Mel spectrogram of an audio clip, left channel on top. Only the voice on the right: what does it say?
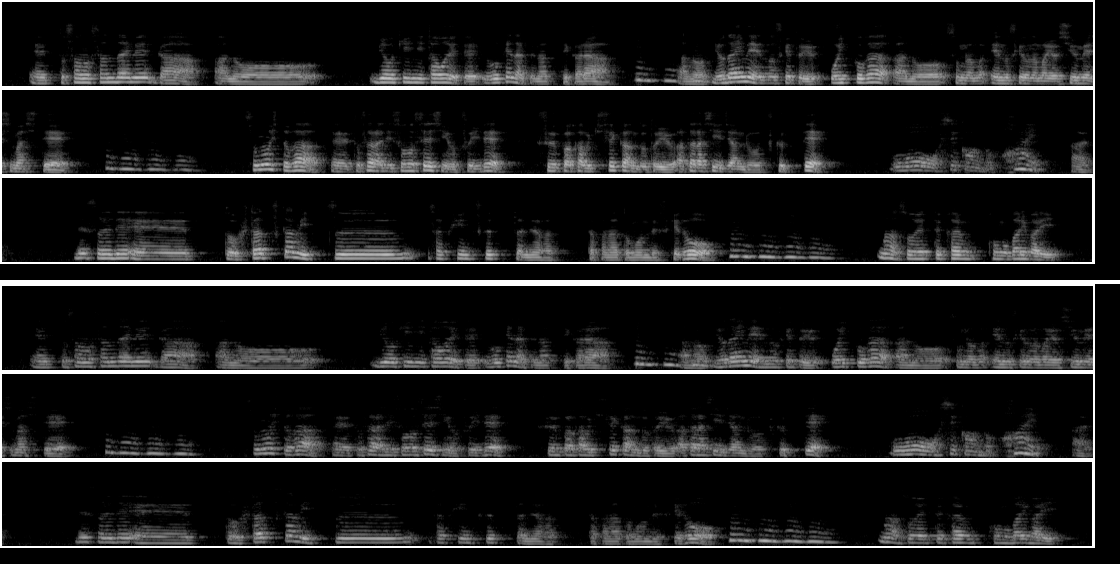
うんうんうん。
うんうんうん。うん
おお、セカンド。はい。
うんうんうんうん。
